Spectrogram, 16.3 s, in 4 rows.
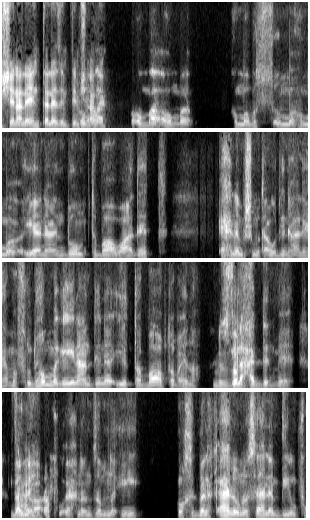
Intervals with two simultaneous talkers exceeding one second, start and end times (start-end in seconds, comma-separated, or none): none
